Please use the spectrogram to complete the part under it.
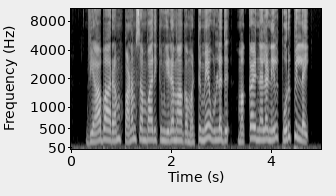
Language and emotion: Tamil, angry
